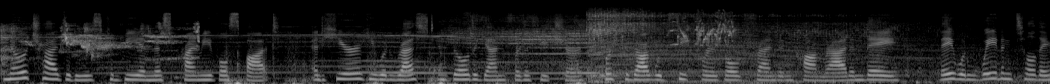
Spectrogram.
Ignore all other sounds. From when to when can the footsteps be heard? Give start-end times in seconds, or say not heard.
not heard.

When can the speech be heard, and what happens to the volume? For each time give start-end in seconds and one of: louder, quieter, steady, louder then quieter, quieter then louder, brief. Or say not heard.
0.0-10.4 steady.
